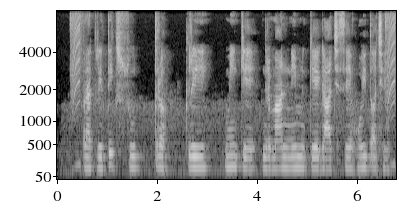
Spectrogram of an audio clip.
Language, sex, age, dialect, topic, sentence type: Maithili, female, 18-24, Southern/Standard, agriculture, statement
